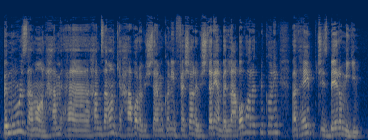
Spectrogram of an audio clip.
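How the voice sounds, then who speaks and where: A young man with an Iranian Persian accent, explaining beatbox basics in a relaxed spoken tutorial. His voice sits a little high for a man, and he often stops to search for words with frequent fillers. The talk is unhurried and stays step by step. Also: slight background noise. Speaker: beatbox teacher.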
